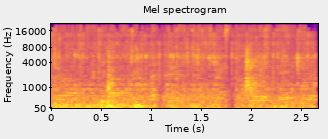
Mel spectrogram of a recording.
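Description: Food sears in a hot pan with a loud, steady sizzle and crackle, plus a few faint scraping and clinking sounds from the pan, close up.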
